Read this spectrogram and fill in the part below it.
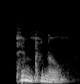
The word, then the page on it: pimpernel: British English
